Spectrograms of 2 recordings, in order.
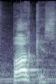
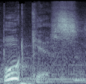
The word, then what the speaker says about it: Butkus: Not just that, but the guy, Butkus goes, the guy must have been Lithuanian like I am because he pronounced my name right.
